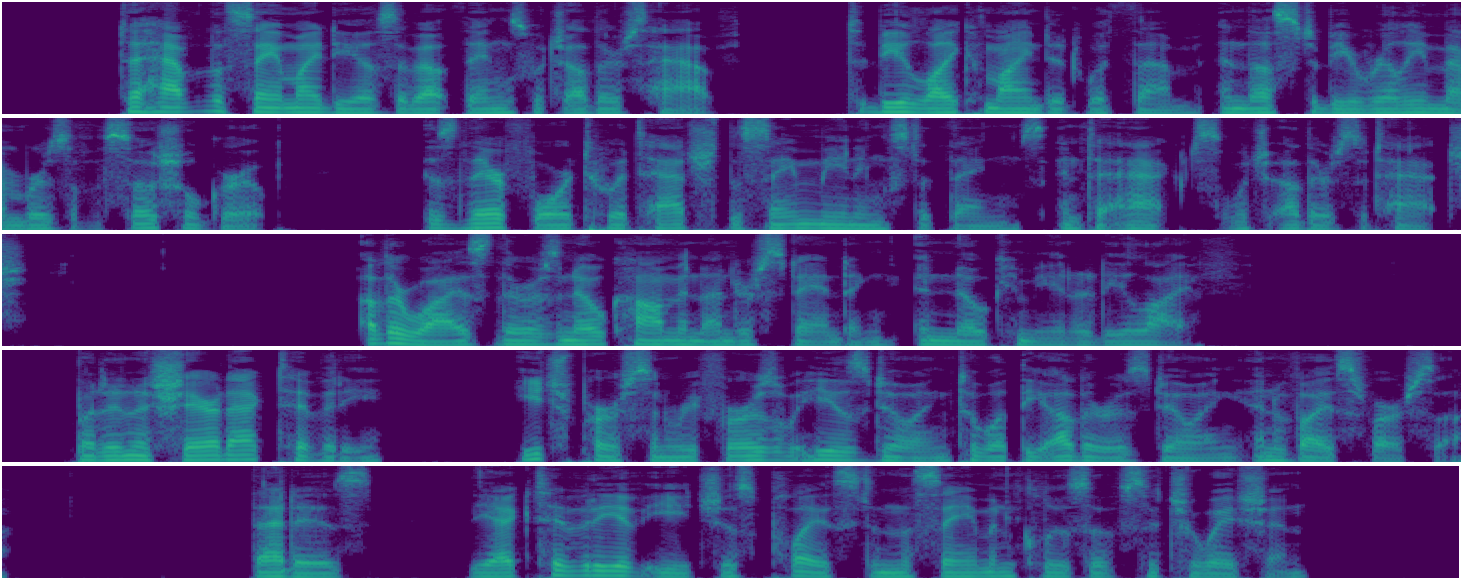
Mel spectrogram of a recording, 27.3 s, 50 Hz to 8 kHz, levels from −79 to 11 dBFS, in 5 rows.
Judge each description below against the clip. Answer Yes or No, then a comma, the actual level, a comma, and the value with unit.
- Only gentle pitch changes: Yes, narrow, 2.3 semitones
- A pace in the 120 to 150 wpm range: No, average, 185 wpm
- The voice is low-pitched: Yes, low, 100 Hz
